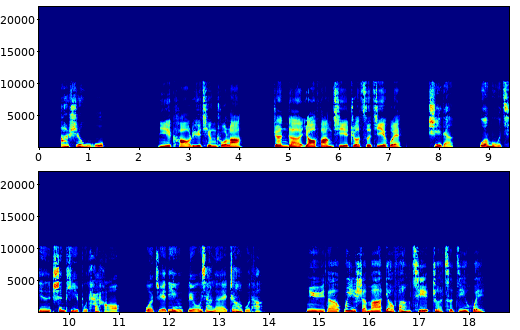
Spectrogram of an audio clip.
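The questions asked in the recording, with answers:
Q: 女的为什么要放弃这次机会?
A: 要照顾母亲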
